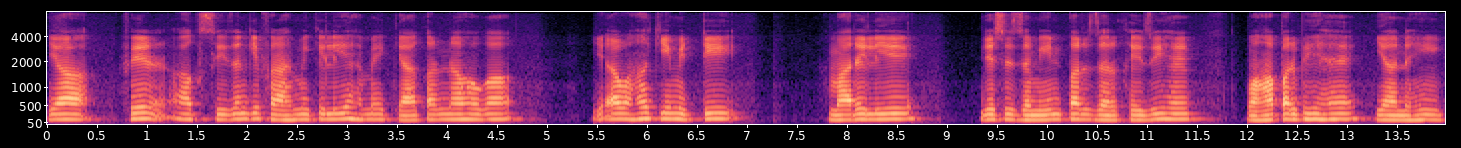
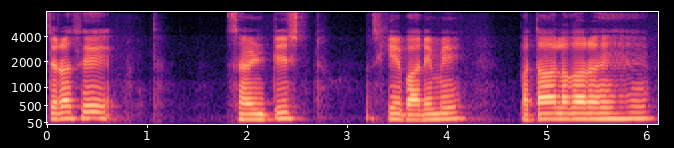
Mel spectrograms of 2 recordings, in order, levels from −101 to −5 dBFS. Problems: background sounds at intervals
